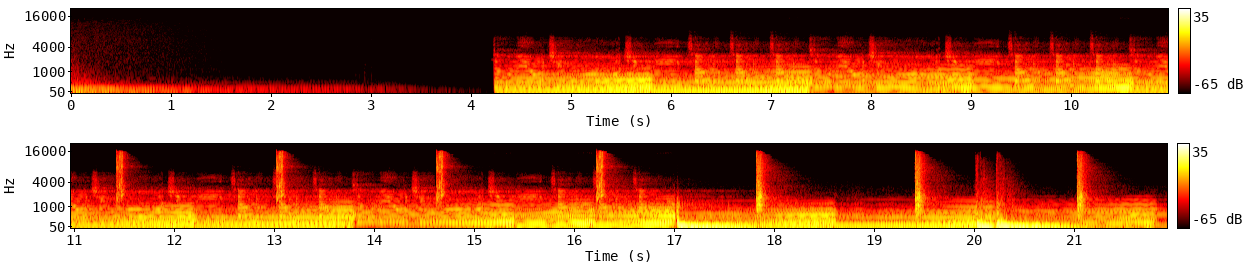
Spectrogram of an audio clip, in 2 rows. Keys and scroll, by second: 1.3 alt+w, 3.6 alt+x.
